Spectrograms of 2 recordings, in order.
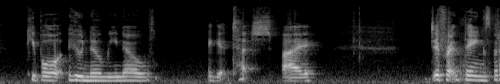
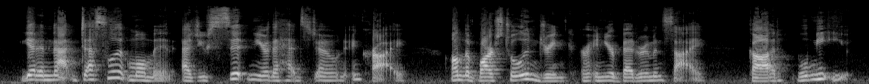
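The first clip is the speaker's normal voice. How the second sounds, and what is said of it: Emotional, choked-up reading voice. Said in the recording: “got all emotional”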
